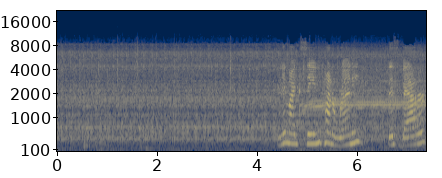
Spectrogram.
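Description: A stand mixer whirs steadily as it beats batter.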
